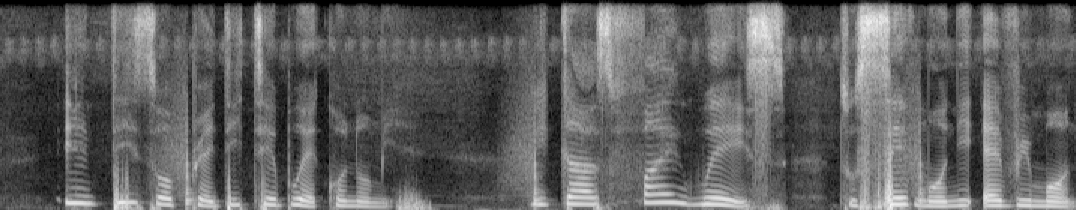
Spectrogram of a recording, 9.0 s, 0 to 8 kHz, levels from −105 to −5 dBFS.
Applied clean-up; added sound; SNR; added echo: none; Thump, thud; 15 dB; none.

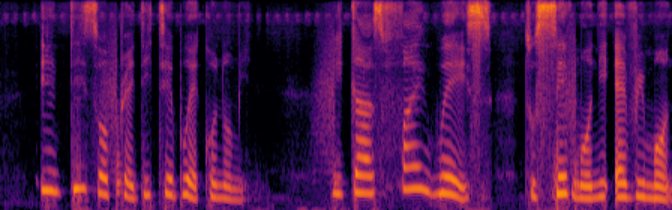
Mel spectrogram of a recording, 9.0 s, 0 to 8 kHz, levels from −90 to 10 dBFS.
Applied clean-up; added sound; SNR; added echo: neural separator model SepFormer DNS4.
